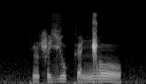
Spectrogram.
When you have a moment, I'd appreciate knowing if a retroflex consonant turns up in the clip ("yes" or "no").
yes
